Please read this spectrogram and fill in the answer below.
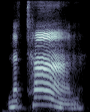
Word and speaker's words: Natan: Okay, here is Noon, Na, A sound, T, A sound, Nata, ends with an N, Natan.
